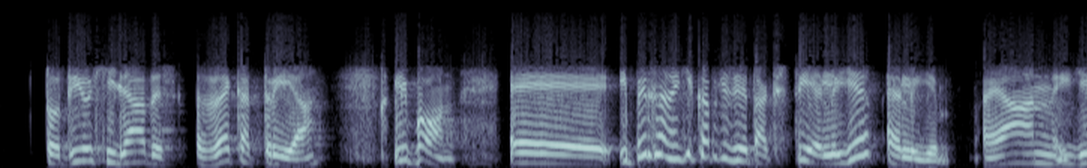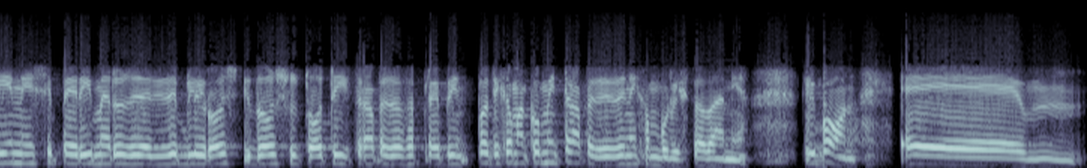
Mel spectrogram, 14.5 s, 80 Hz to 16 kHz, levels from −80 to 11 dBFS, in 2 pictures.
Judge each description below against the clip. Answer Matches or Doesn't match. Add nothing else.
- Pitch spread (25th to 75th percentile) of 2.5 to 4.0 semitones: Matches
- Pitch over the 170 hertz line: Matches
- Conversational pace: Matches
